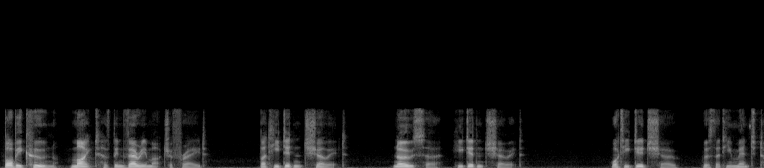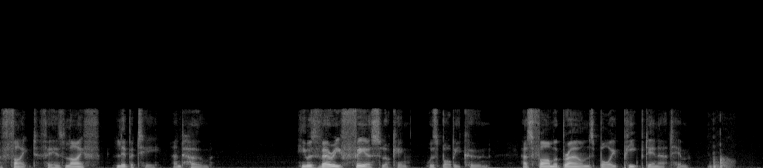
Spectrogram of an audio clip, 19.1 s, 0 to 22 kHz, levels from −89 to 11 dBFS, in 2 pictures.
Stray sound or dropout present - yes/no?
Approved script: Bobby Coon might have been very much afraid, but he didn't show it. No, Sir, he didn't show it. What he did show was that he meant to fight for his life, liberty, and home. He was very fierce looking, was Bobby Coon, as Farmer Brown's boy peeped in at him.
yes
